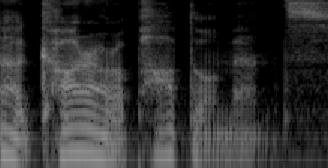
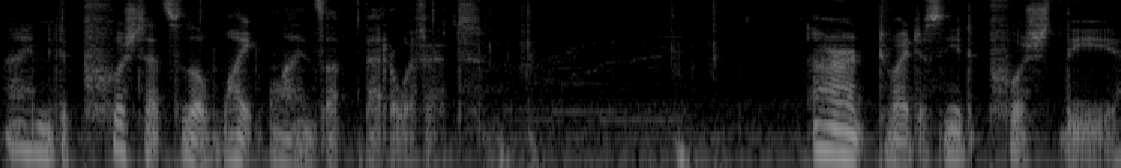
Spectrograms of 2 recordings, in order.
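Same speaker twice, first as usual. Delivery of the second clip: whispering to himself; 8 dB quieter than usual. Real, not acted. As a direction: murmur under your breath as you work. Mutters to himself while editing.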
